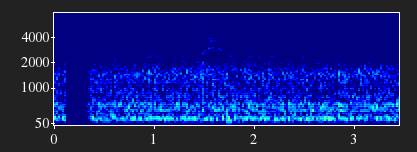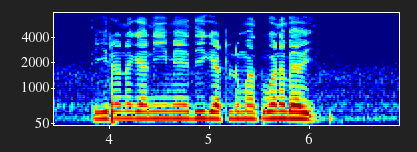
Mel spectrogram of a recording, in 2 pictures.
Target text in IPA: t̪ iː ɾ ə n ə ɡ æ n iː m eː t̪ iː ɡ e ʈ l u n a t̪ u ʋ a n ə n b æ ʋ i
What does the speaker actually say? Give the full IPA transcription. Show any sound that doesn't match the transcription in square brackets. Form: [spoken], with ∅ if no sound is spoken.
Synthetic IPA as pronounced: t̪ iː ɾ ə n ə ɡ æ n iː m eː [d̪] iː ɡ [æ] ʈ l u [m] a t̪ u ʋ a n ə [∅] b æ ʋ i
